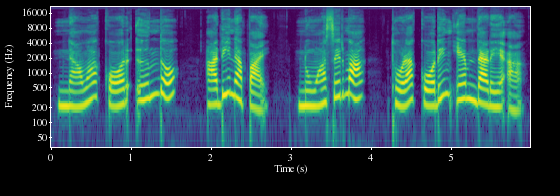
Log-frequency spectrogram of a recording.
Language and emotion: Santali, surprised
